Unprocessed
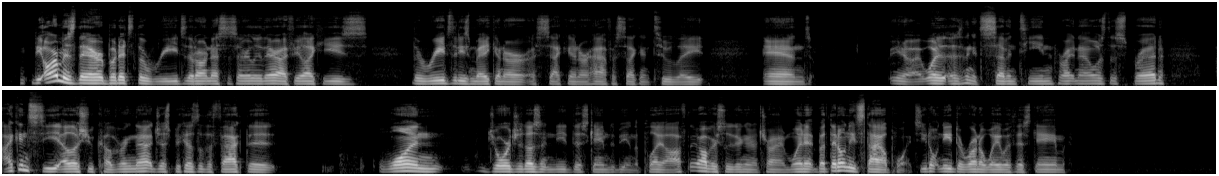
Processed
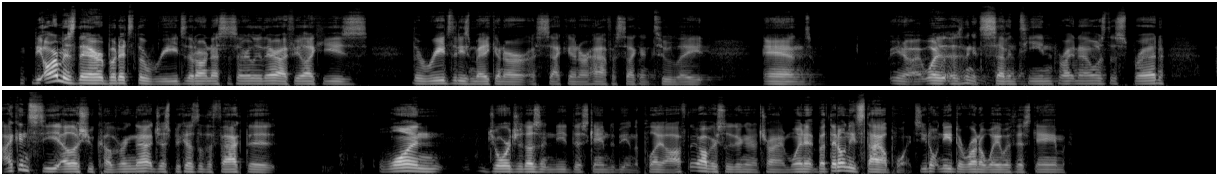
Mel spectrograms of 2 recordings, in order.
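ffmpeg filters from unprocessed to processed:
-filter_complex "[0:a]asplit=3[a][b][c];[a]afade=t=out:st=6.28:d=0.02[d];[b]asplit=2[e][f];[f]adelay=102,lowpass=f=2k:p=1,volume=-17dB,asplit=2[g][h];[h]adelay=102,lowpass=f=2k:p=1,volume=0.39,asplit=2[i][j];[j]adelay=102,lowpass=f=2k:p=1,volume=0.39[k];[e][g][i][k]amix=inputs=4:normalize=0,afade=t=in:st=6.28:d=0.02,afade=t=out:st=11.03:d=0.02[l];[c]afade=t=in:st=11.03:d=0.02[m];[d][l][m]amix=inputs=3:normalize=0,equalizer=f=180:w=0.36:g=-13.5,volume=4dB"

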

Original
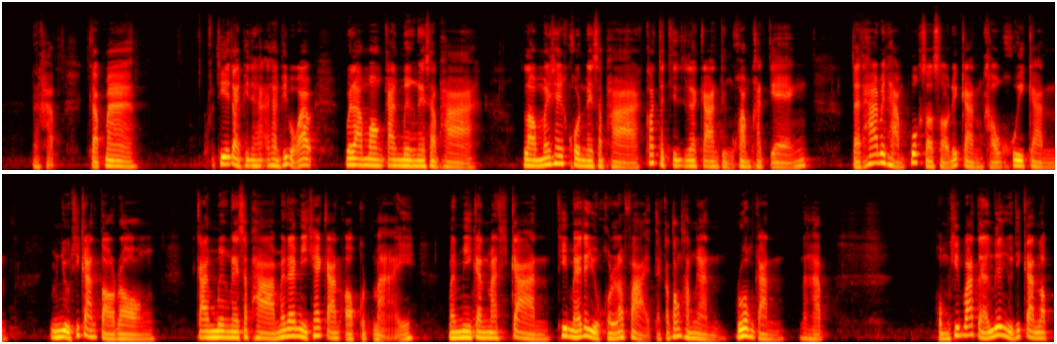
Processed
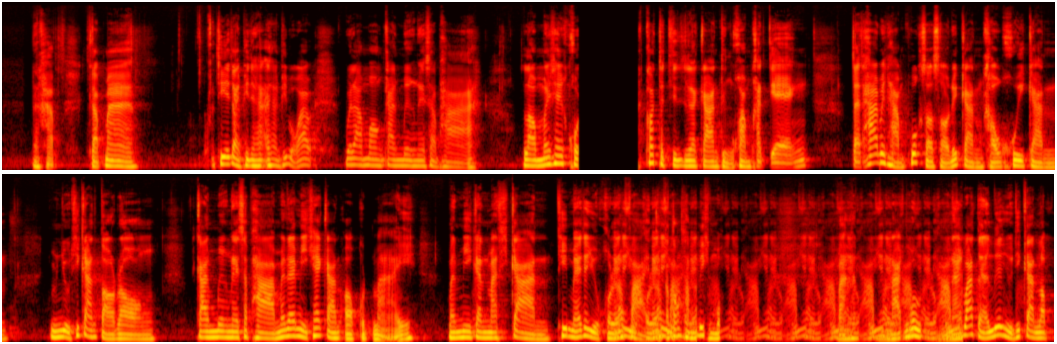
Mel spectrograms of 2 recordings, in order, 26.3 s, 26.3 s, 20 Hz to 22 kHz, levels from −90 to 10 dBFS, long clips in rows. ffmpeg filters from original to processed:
-filter_complex "[0:a]asplit=3[a][b][c];[a]afade=t=out:st=3.35:d=0.02[d];[b]acompressor=threshold=-36dB:ratio=4:attack=3.2:release=140:knee=1:detection=peak,afade=t=in:st=3.35:d=0.02,afade=t=out:st=5.81:d=0.02[e];[c]afade=t=in:st=5.81:d=0.02[f];[d][e][f]amix=inputs=3:normalize=0,asettb=1/sr,asplit=3[g][h][i];[g]atrim=end=9.414[j];[h]atrim=start=9.41:end=10.97,asetpts=PTS-STARTPTS,afade=t=in:d=0.004:c=qsin,afade=t=out:st=1.556:d=0.004:c=qsin,highpass=280[k];[i]atrim=start=10.966[l];[j][k]acrossfade=d=0.004:c1=hsin:c2=qsin[m];[m][l]acrossfade=d=0.004:c1=qsin:c2=hsin,asplit=3[n][o][p];[n]afade=t=out:st=17.23:d=0.02[q];[o]tiltshelf=f=1.2k:g=7.5,afade=t=in:st=17.23:d=0.02,afade=t=out:st=18.16:d=0.02[r];[p]afade=t=in:st=18.16:d=0.02[s];[q][r][s]amix=inputs=3:normalize=0,asplit=2[t][u];[u]afade=t=in:st=20.32:d=0.01,afade=t=out:st=21.24:d=0.01,aecho=0:1:480|960|1440|1920|2400|2880|3360|3840|4320|4800|5280|5760:0.473151|0.354863|0.266148|0.199611|0.149708|0.112281|0.0842108|0.0631581|0.0473686|0.0355264|0.0266448|0.0199836[v];[t][v]amix=inputs=2:normalize=0,asplit=5[w][x][y][z][aa];[w]atrim=end=7.2,asetpts=PTS-STARTPTS,afade=t=out:st=7.196:d=0.004:c=hsin[ab];[x]atrim=start=7.2:end=7.95,asetpts=PTS-STARTPTS,volume=0[ac];[y]atrim=start=7.95:end=21.842,asetpts=PTS-STARTPTS,afade=t=in:d=0.004:c=hsin[ad];[z]atrim=start=21.838:end=25.162,asetpts=PTS-STARTPTS,areverse[ae];[aa]atrim=start=25.158[af];[ab][ac][ad]concat=n=3:v=0:a=1[ag];[ag][ae]acrossfade=d=0.004:c1=hsin:c2=hsin[ah];[ah][af]acrossfade=d=0.004:c1=hsin:c2=hsin,aemphasis=mode=production:type=50kf,acompressor=threshold=-27dB:ratio=6,volume=8dB"

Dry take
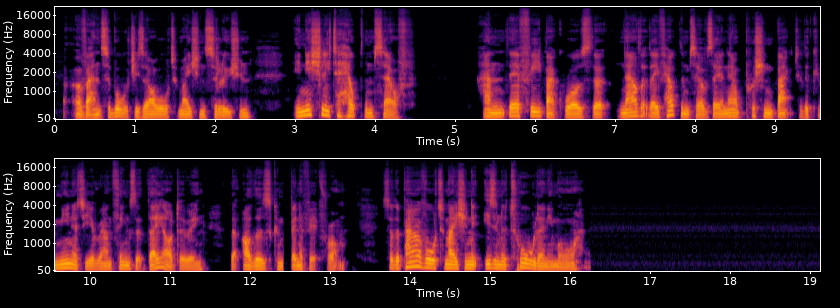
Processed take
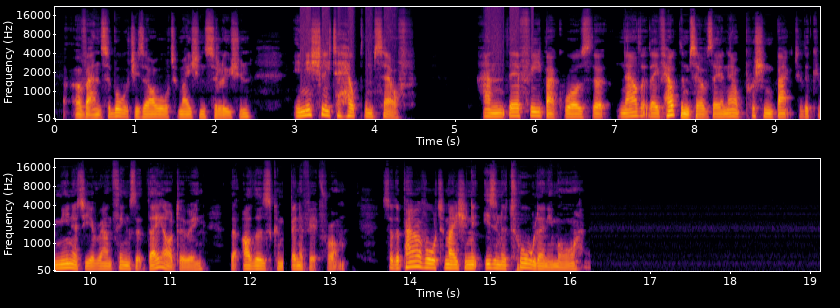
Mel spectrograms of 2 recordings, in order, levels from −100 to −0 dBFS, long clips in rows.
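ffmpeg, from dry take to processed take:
-filter_complex "[0:a]asettb=1/sr,asplit=3[a][b][c];[a]atrim=end=3.064[d];[b]atrim=start=3.06:end=5.98,asetpts=PTS-STARTPTS,afade=t=in:d=0.004:c=qsin,afade=t=out:st=2.916:d=0.004:c=qsin,acrusher=bits=7:mode=log:mix=0:aa=0.000001[e];[c]atrim=start=5.976[f];[d][e]acrossfade=d=0.004:c1=hsin:c2=qsin[g];[g][f]acrossfade=d=0.004:c1=qsin:c2=hsin,asettb=1/sr,asplit=3[h][i][j];[h]atrim=end=14.034[k];[i]atrim=start=14.03:end=14.7,asetpts=PTS-STARTPTS,afade=t=in:d=0.004:c=qsin,afade=t=out:st=0.666:d=0.004:c=qsin,aemphasis=mode=reproduction:type=50fm[l];[j]atrim=start=14.696[m];[k][l]acrossfade=d=0.004:c1=hsin:c2=qsin[n];[n][m]acrossfade=d=0.004:c1=qsin:c2=hsin,asplit=3[o][p][q];[o]atrim=end=7.582[r];[p]atrim=start=7.578:end=8.032,asetpts=PTS-STARTPTS,volume=6dB[s];[q]atrim=start=8.028[t];[r][s]acrossfade=d=0.004:c1=hsin:c2=hsin[u];[u][t]acrossfade=d=0.004:c1=hsin:c2=hsin"

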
